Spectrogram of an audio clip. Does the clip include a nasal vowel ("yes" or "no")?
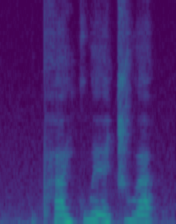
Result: no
